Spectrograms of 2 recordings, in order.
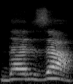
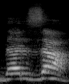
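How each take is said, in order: The two takes are said the same way.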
